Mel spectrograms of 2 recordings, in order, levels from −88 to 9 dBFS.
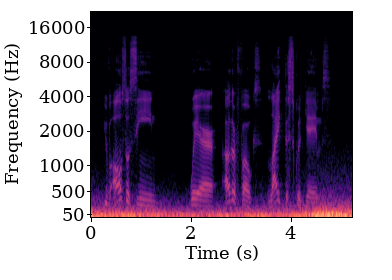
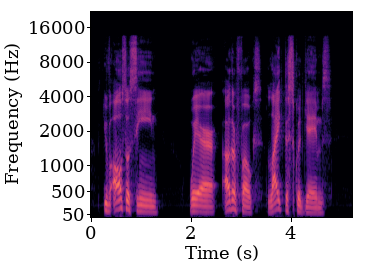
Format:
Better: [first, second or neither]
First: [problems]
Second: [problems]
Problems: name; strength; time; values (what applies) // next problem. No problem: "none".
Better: second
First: wind noise on the microphone; heavy; 6 dB below the speech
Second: none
